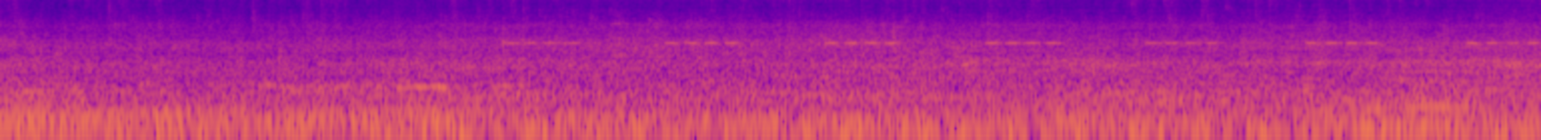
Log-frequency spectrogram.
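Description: Battered chicken pieces sizzling in a commercial deep fryer's hot oil, a steady crackling hiss. From about three seconds in, a high electronic beep repeats roughly once a second.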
